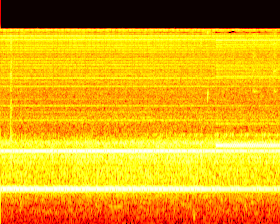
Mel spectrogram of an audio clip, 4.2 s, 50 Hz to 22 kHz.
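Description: Yaesu FT-847 transceiver's loudspeaker playing PSK digital-mode signals: steady tones over band hiss, with another signal starting at a slightly higher pitch about three seconds in.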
